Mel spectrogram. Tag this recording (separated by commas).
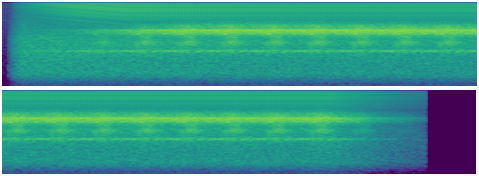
Insect, Wild animals, Animal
